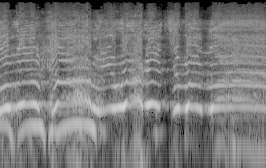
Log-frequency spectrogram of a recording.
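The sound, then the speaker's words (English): A voice imitates children screaming after a car crash, with high, strained wailing cries that rise and fall continuously for a couple of seconds, loud, with some babble-like vocal noise mixed in. “And then you hear like kids screaming like, somebody help me, please.”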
